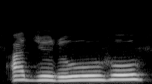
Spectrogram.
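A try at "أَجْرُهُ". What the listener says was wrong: Okay, still not fine, but you can practice. So ajruhu. So the ha here is carrying an inverse dhamma. So you have to prolong that for 2 seconds, but not the raw. Okay, so ajruhu.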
